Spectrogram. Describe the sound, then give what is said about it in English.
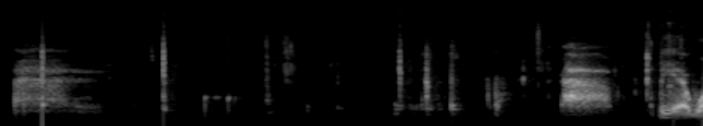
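Someone sips a strong liquor, with a breathy slurp, a string of small wet mouth clicks and swallows, then harsh exhaled gasps as the burn hits. “Um, yeah, uh, I'm about to take a sip.”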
